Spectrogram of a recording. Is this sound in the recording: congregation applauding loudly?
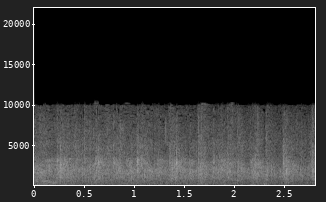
yes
